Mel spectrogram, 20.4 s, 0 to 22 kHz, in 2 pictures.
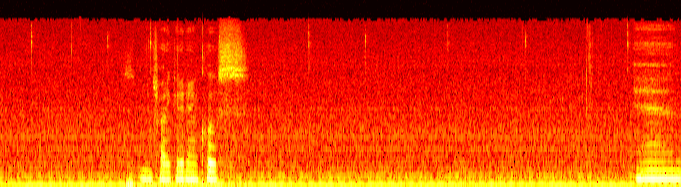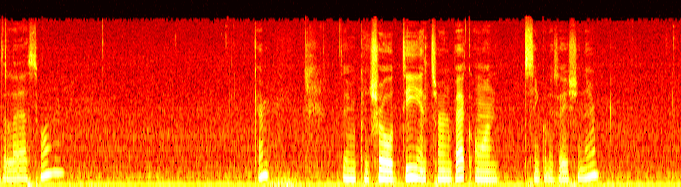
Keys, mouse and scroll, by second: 14.6-15.6 scroll up 1, 16.4 ctrl+d, 18.3 scroll up 1, 18.8-19.5 scroll down 1, 19.5-20.3 scroll up 1, 20.3 click.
